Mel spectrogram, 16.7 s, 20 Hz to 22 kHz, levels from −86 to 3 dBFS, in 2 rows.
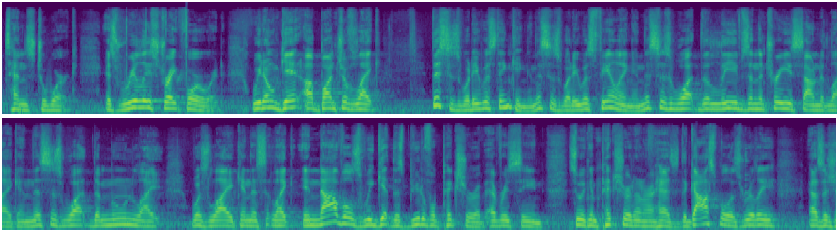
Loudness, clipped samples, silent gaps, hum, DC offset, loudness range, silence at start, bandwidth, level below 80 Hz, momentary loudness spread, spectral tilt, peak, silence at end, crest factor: -20 LUFS; under 0.1%; none; none; under 0.1%; 2 LU; 0 s; 18 kHz; -56 dBFS; 7 LU; -4.5 dB/octave; -2 dBFS; 0 s; 18 dB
